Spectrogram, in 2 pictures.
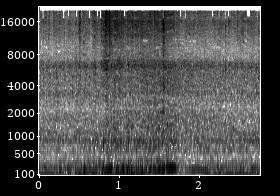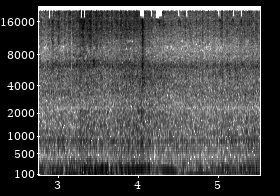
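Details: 1964 Volkswagen Beetle air-cooled engine revved in neutral: sharp pops breaking through on throttle blips; backfire when revving, owner suspects from the carbs, worse under load, source unconfirmed.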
